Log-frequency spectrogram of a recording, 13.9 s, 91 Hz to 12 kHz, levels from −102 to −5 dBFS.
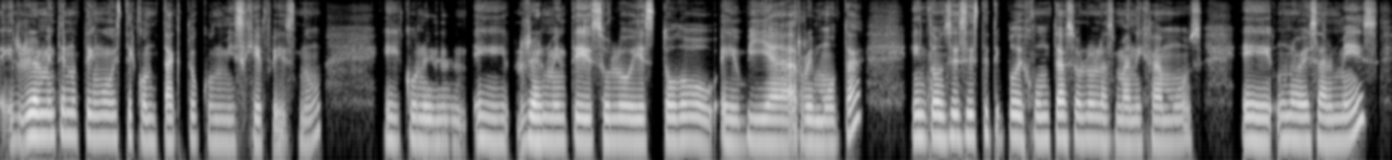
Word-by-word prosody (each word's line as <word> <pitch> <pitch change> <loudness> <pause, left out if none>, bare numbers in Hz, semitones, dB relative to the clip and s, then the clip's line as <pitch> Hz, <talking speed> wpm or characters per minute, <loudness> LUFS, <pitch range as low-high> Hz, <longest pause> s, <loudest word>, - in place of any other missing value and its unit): realmente 190 +3 +3
no 190 0 -2
tengo 180 -1 -2
este 185 +1 -2
contacto 165 0 -3
con 160 -2 -9
mis 155 0 +4
jefes, 155 -4 -3
¿no?, 175 +9 -8 0.6
eh, 165 -1 -4
con 170 -1 -2
él, 155 -1 -4
eh, 165 -1 -3
realmente 165 -1 +2
solo 165 0 +3
es 160 0 +6
todo, 165 -2 0
eh, 155 -1 0
vía 160 -1 +1
remota, 155 - 0 0.5
entonces, 185 0 +2
este 185 +2 +2
tipo 185 +1 -3
de 175 - +3
juntas 175 +2 +2
solo 175 -1 -1
las 165 0 -3
manejamos, 155 - -2 0.4
eh, 165 -2 +2
una 175 +1 -2
vez 170 +1 +2
al 160 -1 0
mes, 190 - +1
165 Hz, 140 wpm, -25 LUFS, 160-180 Hz, 0.6 s, es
